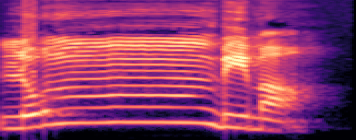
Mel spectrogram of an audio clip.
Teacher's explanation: لن کے آخر میں جو نون کی آواز ہے ہم اس کو میم سے بدل دیں گے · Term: اقلاب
